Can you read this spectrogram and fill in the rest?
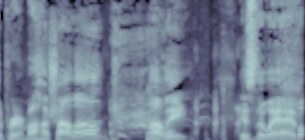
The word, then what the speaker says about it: Mahershala Ali: I'll see you tomorrow morning on the WGN-TV Morning News with Mahershala Ali and Viggo Mortensen. Guys, I'm excited about talking with them, but I'm just so proud that I can finally, after 2 years, pronounce the name Mahershala Ali.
